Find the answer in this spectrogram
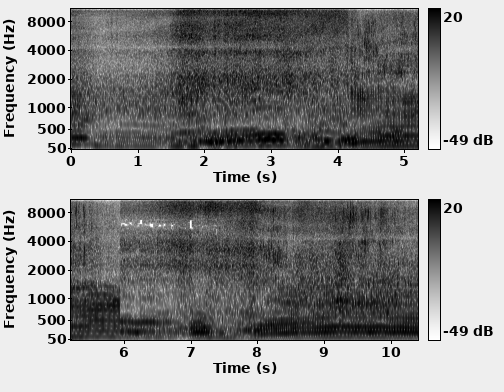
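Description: Nissan Sunny rally car's four-cylinder engine revving hard under acceleration, its pitch dropping sharply about four seconds in and again a few seconds later as the driver lifts or changes gear, then climbing again.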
